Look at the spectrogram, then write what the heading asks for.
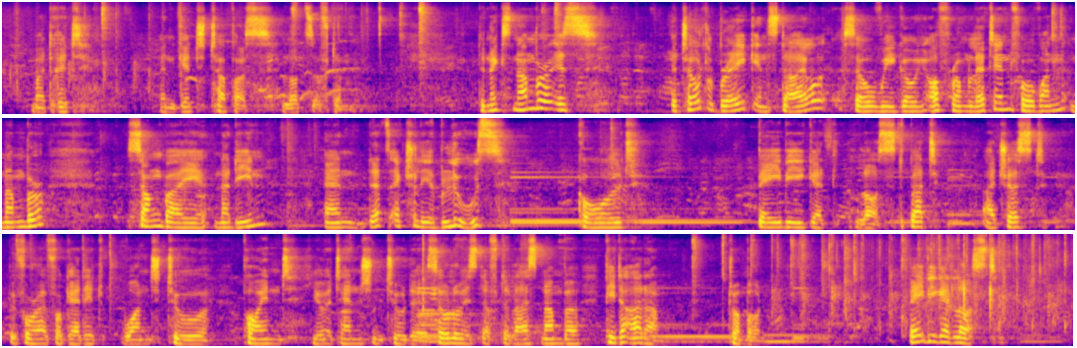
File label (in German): Ansage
